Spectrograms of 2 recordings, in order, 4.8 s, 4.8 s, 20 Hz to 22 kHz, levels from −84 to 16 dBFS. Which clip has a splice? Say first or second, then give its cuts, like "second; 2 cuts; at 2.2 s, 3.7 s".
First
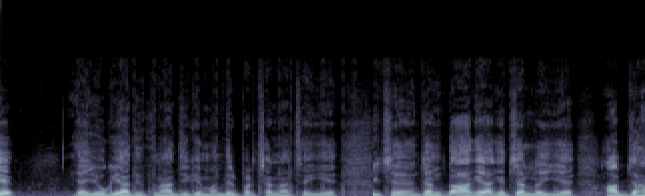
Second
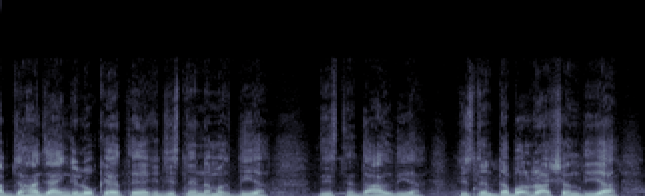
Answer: first; 1 cut; at 2.8 s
